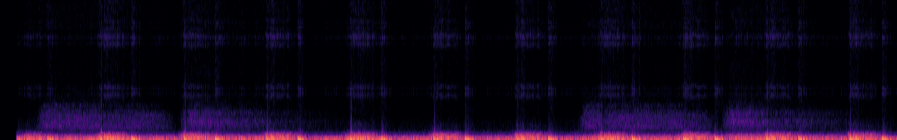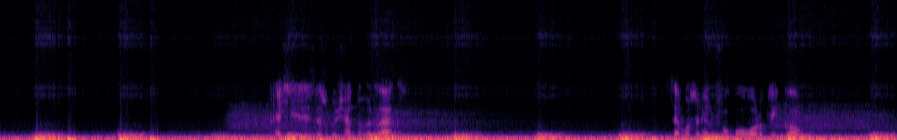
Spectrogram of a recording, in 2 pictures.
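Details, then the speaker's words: Aortic stenosis murmur on heart auscultation, loudest and most evident at the aortic focus. "como pueden notar el mayor la mayor intensidad del soplo se va a ocultar en el soplo en el foco aórtico lo pongo de nuevo [Música] [Música] ahí en la parte del foco aórtico se escucha más es más evidente el soplo sí"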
